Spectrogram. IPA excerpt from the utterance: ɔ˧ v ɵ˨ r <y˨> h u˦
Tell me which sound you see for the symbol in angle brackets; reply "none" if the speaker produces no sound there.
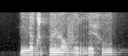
e˨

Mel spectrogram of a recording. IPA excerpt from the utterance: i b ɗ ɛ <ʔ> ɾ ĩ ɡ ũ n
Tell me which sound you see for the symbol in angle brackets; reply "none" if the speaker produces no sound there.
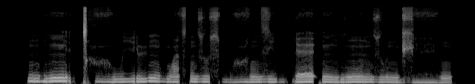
ʔ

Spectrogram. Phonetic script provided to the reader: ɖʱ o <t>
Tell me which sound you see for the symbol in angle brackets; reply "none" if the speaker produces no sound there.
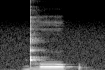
p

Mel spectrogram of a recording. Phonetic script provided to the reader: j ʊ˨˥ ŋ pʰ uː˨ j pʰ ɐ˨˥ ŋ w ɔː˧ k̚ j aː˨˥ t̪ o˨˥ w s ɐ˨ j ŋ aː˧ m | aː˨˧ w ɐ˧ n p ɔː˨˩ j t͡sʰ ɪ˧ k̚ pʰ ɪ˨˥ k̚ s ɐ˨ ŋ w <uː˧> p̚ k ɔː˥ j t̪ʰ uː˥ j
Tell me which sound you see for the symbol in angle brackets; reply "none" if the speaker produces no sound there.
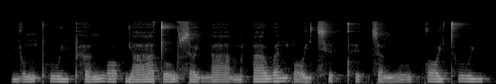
uː˨˥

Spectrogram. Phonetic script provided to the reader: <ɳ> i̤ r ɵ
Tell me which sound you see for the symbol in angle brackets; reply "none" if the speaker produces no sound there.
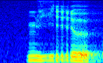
ɳ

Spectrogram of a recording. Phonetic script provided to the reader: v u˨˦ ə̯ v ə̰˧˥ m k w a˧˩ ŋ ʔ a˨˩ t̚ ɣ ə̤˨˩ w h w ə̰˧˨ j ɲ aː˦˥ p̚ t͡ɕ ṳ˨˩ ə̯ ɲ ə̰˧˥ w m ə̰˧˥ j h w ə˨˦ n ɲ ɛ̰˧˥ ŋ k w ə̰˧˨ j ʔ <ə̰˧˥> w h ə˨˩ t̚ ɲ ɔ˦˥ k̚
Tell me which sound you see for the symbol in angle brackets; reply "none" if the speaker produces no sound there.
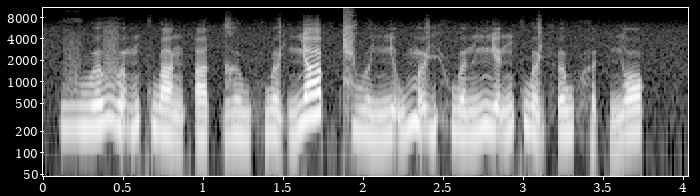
ə˧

